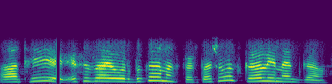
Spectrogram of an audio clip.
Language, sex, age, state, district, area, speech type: Kashmiri, female, 30-45, Jammu and Kashmir, Budgam, rural, conversation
